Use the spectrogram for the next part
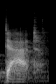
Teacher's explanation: using something like a d sound for where you see a written th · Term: th stopping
